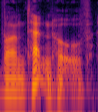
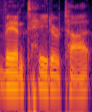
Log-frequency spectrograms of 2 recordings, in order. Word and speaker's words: VanTatenhove: And today is with Scotty V, Scott VanTatenhove. And sounds so official when you say it like that. Well, you know, I put a little flair into it. I usually get VanTater-tot. VanTater-tot, yes.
